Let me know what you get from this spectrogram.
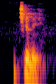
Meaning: A gill of an alcoholic drink
- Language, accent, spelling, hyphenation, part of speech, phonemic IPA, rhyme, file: English, Southern England, gillie, gil‧lie, noun, /ˈdʒɪli/, -ɪli, LL-Q1860 (eng)-gillie.wav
